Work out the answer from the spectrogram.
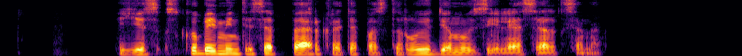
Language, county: Lithuanian, Vilnius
